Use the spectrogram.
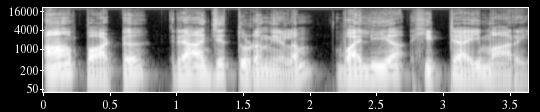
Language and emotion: Malayalam, neutral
